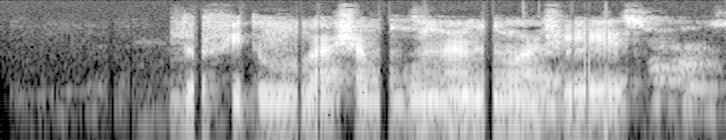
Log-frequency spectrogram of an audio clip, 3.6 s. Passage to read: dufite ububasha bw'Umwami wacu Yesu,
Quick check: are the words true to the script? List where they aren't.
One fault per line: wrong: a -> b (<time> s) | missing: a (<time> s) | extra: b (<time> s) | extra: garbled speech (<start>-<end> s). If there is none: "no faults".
no faults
